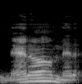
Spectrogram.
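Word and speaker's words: Manaugh: how to pronounce his it's Mana m a n a u g h man mana mana it's like you it's like it's like Edinburgh you don't you know it's not the way you pronounce is so different but that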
